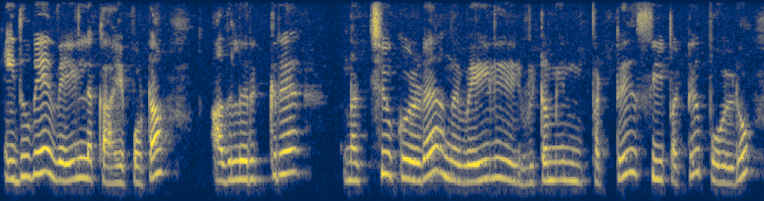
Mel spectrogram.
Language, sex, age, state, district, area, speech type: Tamil, female, 18-30, Tamil Nadu, Dharmapuri, rural, spontaneous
